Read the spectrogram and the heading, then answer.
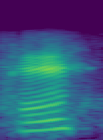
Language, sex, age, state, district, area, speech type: Malayalam, male, 60+, Kerala, Idukki, rural, conversation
